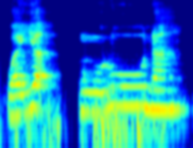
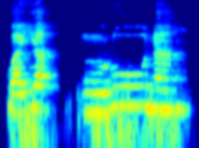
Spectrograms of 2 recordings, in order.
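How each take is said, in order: The two takes are said the same way.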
